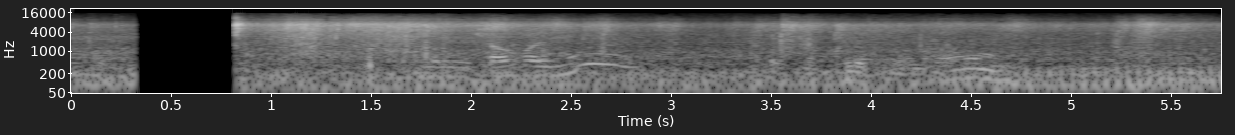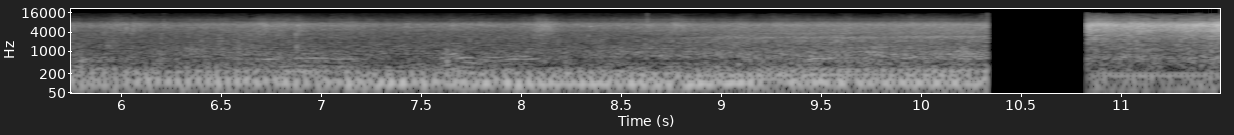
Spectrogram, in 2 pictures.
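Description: Branches and leaves rustle as a monkey climbs through a tree.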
